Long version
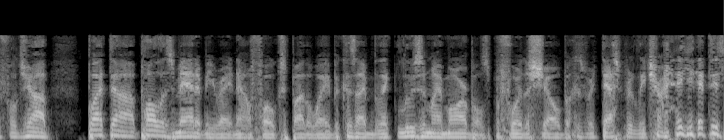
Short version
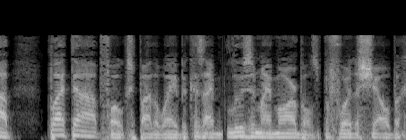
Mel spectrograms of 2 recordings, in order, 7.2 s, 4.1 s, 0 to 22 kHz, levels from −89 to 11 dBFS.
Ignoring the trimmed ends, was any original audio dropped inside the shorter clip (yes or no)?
yes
